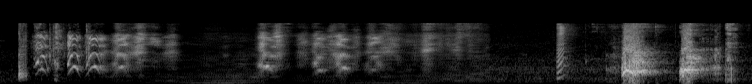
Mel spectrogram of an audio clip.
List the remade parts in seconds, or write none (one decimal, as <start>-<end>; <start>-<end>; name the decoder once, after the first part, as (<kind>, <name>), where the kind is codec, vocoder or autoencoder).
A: 1.0-4.9 (vocoder, WaveNeXt)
